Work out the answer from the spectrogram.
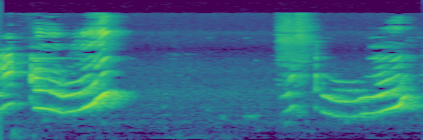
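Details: Caged-at-home talking parrot calling for its owner; two drawn-out, nasal, speech-like phrases that swoop down and climb up, with a low background hiss.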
